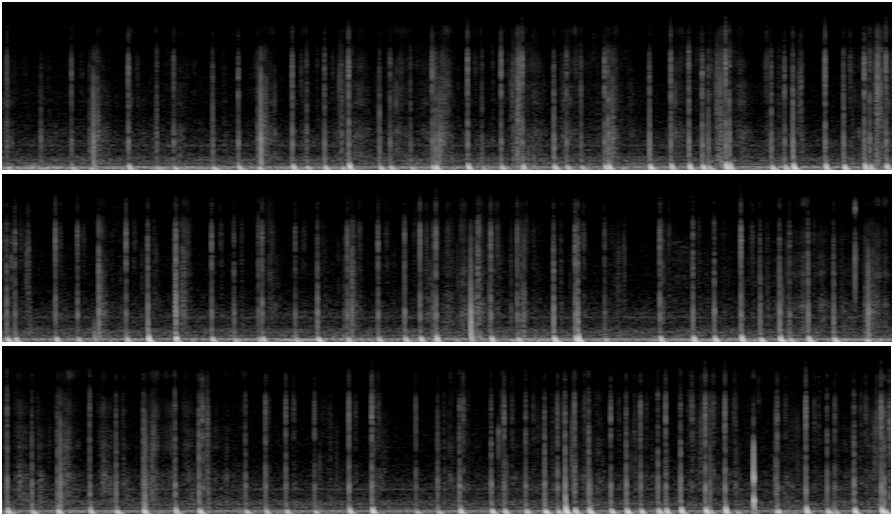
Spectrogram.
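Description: Fingertips tap rapidly and steadily on a phone screen while playing a difficult song in a rhythm game, in quick, dense bursts of soft clicks over a low background hum, with no one speaking.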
